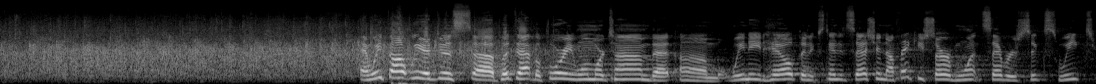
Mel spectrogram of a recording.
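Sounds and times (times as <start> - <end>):
audience applause: 0.0 - 5.7
speech: 3.6 - 10.9.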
